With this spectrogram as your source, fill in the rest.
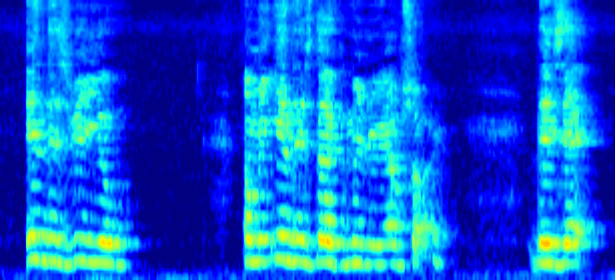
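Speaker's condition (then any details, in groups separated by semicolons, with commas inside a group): Cerebral palsy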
